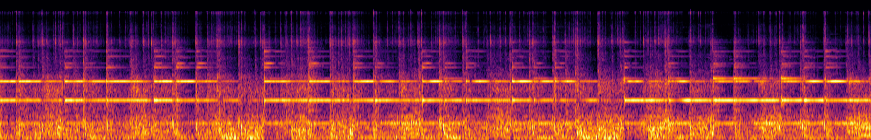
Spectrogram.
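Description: Folk drum ensemble: a large laced kettle drum and slung two-headed drums beaten with sticks in continuous strokes, with a steady high-pitched tone held over the drumming and breaking off briefly now and then.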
